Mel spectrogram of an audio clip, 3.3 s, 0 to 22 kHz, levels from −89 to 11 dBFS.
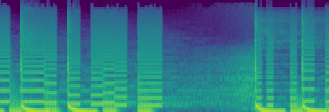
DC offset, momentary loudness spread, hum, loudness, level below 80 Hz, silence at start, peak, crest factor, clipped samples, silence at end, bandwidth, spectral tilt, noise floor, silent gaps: under 0.1%; 19 LU; none; -10 LUFS; -12 dBFS; 0 s; 0 dBFS; 8 dB; 1%; 0 s; 16 kHz; -6 dB/octave; -30 dBFS; none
